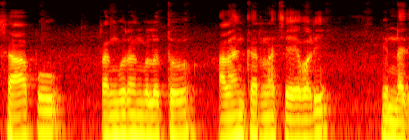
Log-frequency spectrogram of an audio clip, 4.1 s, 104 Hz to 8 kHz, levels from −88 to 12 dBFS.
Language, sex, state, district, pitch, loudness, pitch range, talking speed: Telugu, male, Telangana, Mahabubabad, 115 Hz, -15 LUFS, 110-130 Hz, 75 wpm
